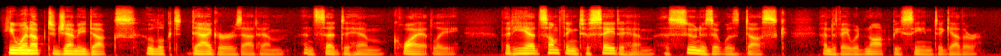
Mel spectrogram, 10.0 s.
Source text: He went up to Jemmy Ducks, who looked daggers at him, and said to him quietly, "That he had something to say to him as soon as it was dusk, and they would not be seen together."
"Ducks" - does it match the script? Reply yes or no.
yes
